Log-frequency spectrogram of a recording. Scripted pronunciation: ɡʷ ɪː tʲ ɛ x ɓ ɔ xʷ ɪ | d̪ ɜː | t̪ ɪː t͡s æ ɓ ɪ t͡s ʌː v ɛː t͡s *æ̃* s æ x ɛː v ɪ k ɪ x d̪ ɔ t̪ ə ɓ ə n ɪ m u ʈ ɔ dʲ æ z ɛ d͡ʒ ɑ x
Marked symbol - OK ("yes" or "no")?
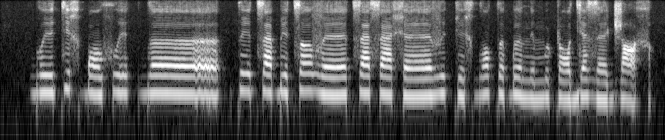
no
